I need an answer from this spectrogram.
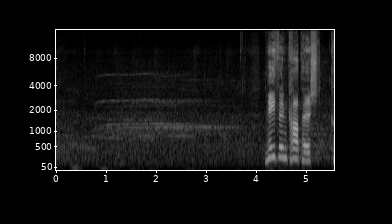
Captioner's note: audience cheers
